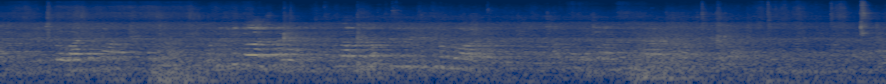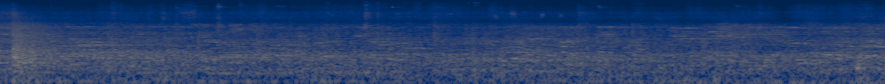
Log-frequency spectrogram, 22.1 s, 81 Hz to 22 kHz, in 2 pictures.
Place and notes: Funchal, Mercado dos Lavradores - Mercado dos Lavradores
(binaural) walking around worker's market in Funchal. it wasn't very busy at that time. vendors setting up their stands, laying out goods for sale. the fish are being clean out and cut in the other room.
Funchal, Portugal, 9 May 2015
